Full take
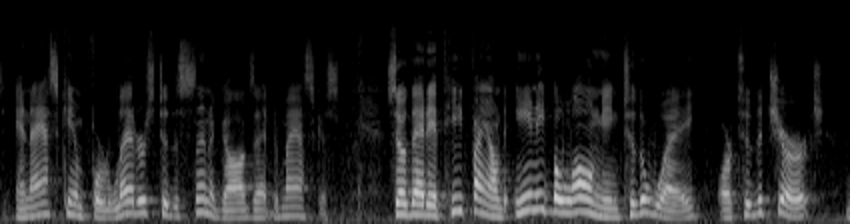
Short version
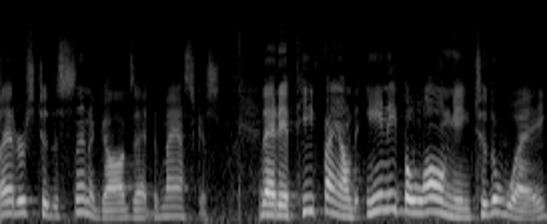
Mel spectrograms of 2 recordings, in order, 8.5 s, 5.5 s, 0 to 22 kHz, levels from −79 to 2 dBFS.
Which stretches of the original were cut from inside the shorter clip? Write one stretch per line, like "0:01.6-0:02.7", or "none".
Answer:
0:03.8-0:04.1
